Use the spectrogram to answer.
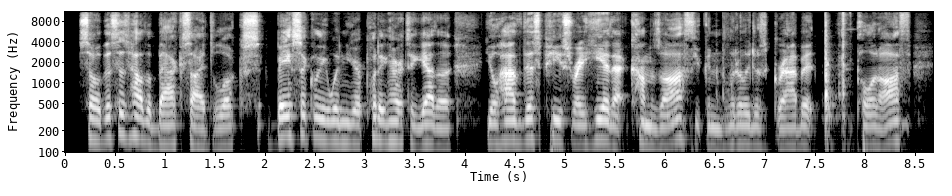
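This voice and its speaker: On a very clean recording with a silent background, a man in a plain, everyday voice talks fairly quickly at a medium pitch with ordinary pitch variation. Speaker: Halloween prop reviewer. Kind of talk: casual product review talk to camera.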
